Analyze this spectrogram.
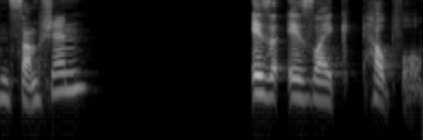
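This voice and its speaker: A woman speaks at a moderate pace in an animated tone, her pitch fairly high. The sound is dry and close, with no echo. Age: 20s. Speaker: podcast host. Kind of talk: casual chat.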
